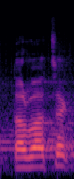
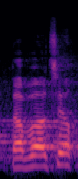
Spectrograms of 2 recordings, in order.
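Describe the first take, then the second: Both takes have the same delivery.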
